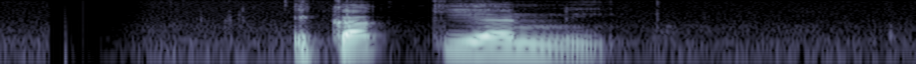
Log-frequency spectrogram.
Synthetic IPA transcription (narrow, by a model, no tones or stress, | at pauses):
ekakːianːḭ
